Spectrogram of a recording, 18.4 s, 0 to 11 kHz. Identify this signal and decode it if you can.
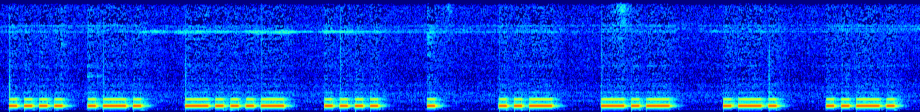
Morse code, heard as a keyed tone, about 8 wpm, 650 Hz. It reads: HR <BT> H E U K R F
